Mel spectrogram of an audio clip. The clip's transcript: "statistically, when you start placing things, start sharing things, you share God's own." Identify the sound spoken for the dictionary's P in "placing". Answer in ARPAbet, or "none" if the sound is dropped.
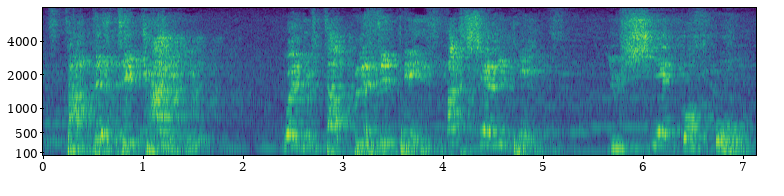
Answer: B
